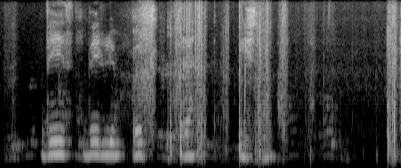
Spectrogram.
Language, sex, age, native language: Icelandic, male, 6, Icelandic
